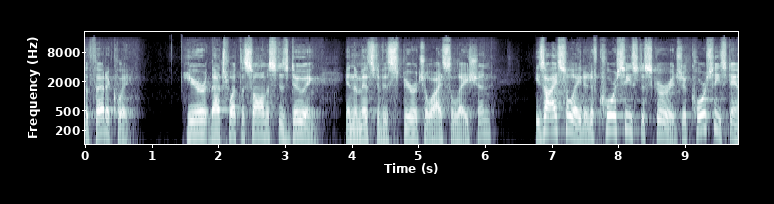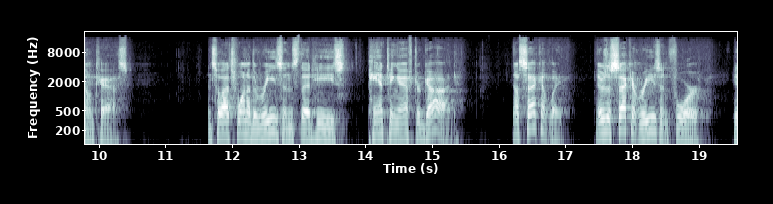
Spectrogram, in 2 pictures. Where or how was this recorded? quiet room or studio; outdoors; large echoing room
large echoing room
